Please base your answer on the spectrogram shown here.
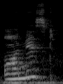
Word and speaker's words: honest: Suppose ऑनेस्ट word है, ऑनेस्ट की अगर हम इंग्लिश में स्पेलिंग लिखें तो उसकी स्पेलिंग है HONEST, बट अगर हम इसको शॉर्ट हैंड में लिखते हैं तो ऑनेस्ट ही लिखते हैं। एच को हम कहीं भी डिपिक्ट नहीं करते किसी भी कर्व से।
